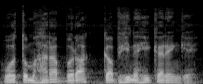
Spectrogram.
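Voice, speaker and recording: Calm, reassuring young hero voiced by a man. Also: low voice, normal speed, soft background music, close to an everyday voice. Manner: soothing, composed, gentle. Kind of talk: Hindi audio drama acting.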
